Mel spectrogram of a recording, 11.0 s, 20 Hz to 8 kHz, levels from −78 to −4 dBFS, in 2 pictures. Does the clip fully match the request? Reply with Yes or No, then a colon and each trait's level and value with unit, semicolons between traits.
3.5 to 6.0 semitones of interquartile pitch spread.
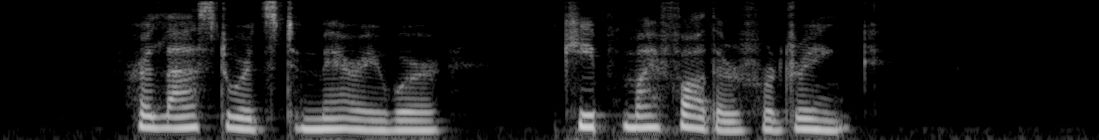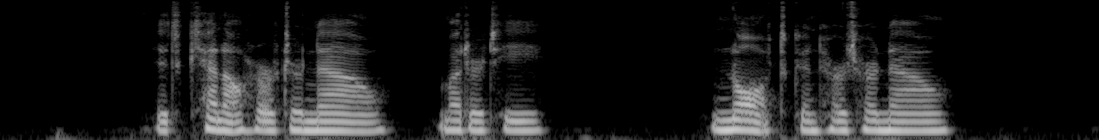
No: average, 2.8 semitones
